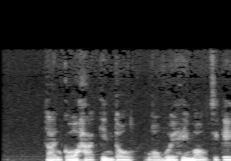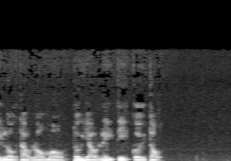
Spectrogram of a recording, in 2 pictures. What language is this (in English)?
Cantonese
